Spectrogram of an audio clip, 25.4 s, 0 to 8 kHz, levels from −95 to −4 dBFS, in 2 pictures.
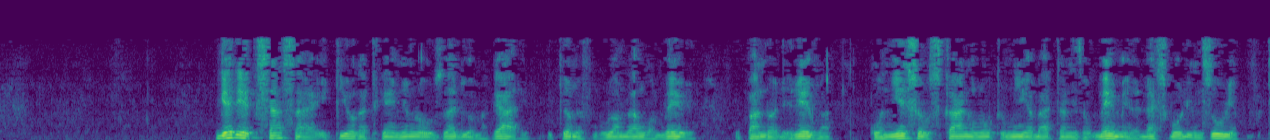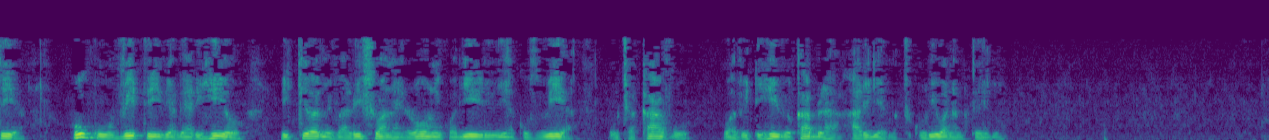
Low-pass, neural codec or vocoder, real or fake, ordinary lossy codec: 7.2 kHz; codec, 16 kHz, 4.8 kbps, FACodec; fake; MP3, 24 kbps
